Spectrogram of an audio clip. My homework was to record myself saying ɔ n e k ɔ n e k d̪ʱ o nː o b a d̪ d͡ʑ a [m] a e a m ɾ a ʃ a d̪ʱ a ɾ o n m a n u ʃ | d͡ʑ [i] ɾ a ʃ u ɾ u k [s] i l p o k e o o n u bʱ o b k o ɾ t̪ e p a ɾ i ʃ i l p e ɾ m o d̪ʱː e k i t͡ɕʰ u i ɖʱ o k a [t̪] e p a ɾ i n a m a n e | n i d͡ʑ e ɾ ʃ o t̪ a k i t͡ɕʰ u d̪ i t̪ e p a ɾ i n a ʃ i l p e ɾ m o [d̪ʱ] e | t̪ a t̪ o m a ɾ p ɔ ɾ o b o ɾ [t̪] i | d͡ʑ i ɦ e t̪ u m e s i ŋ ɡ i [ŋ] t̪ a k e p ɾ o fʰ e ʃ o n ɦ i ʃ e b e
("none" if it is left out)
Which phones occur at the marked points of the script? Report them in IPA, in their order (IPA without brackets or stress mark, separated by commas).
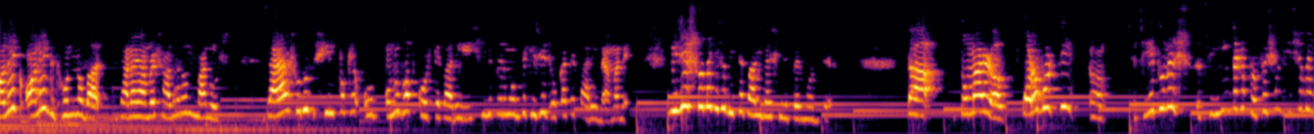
n, a, ʃ, t̪, d̪ʱː, t̪, ŋ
